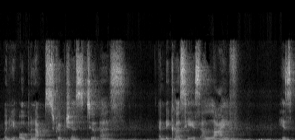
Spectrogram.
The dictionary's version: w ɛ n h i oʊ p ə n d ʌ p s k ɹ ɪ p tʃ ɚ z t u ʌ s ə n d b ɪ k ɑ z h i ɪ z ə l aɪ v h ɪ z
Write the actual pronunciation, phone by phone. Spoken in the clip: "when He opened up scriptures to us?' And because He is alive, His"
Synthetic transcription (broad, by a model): w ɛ n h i oʊ p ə n ʌ p s k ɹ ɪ p tʃ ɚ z t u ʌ s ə n b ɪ k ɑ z h i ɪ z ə l aɪ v h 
